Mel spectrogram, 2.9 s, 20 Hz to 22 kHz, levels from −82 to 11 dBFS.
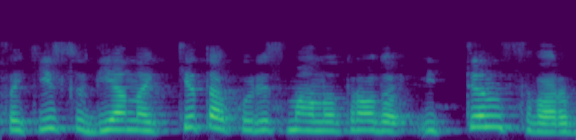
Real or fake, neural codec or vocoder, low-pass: real; none; 7.2 kHz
